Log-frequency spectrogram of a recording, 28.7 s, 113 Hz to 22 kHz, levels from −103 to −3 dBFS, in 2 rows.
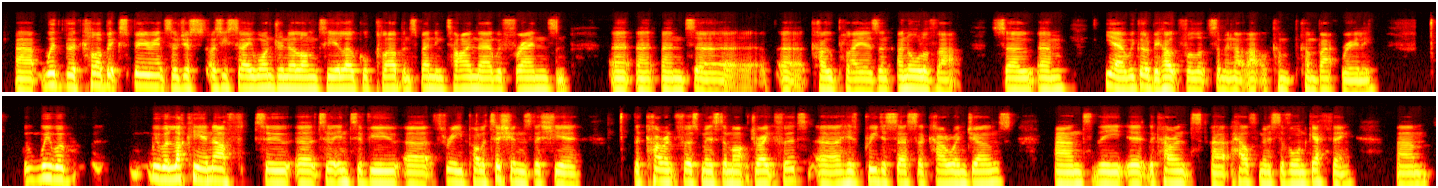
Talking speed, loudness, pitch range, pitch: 180 wpm, -22 LUFS, 130-140 Hz, 135 Hz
